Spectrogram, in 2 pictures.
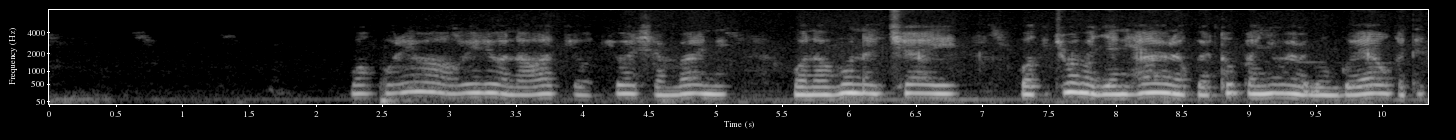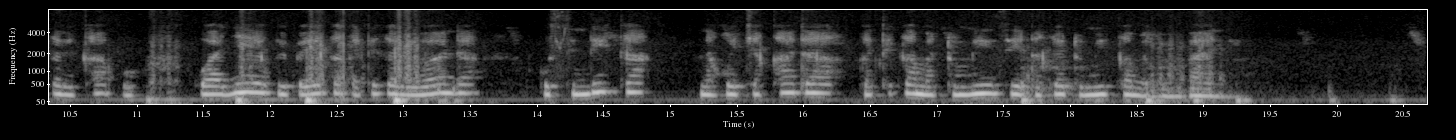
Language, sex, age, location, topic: Swahili, female, 25-35, Dar es Salaam, agriculture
